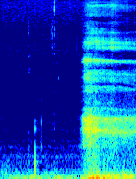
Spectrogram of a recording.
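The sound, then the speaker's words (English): A deep inhale drawn during a guided breathing exercise: near-silence at first, then a steady, breathy rush of air that begins partway through and carries on to the end. “Let's breathe together three times. Inhale hope.”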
